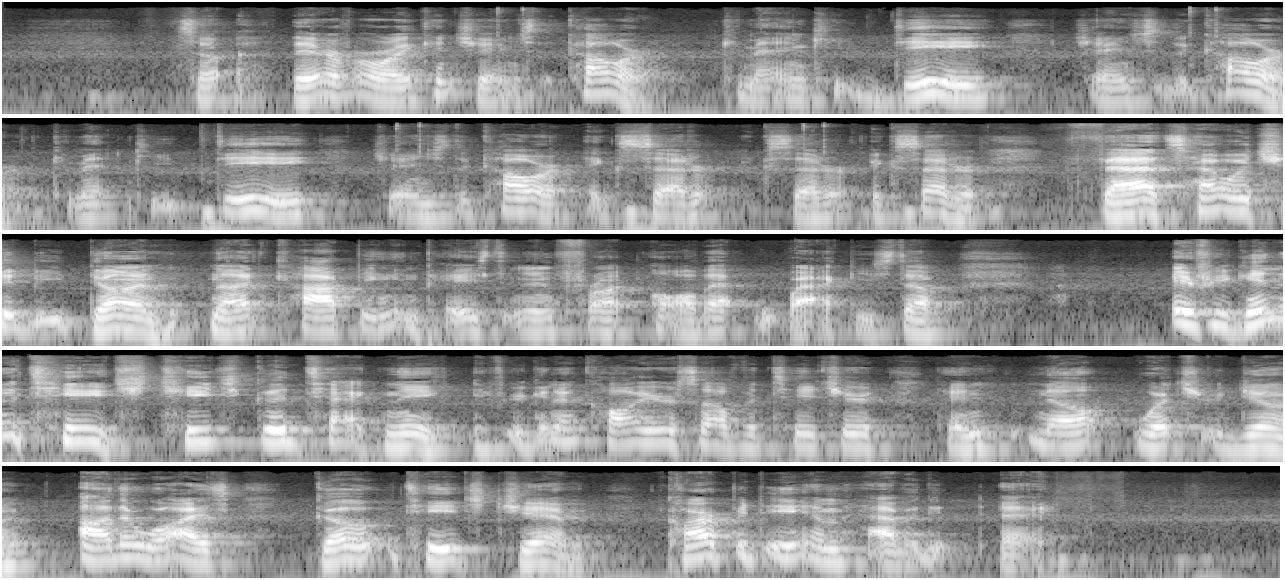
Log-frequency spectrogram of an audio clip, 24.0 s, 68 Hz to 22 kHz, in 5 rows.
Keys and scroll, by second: 3.0 super+d, 5.3 super+d, 7.0 super+d, 8.0 super+d.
